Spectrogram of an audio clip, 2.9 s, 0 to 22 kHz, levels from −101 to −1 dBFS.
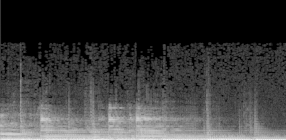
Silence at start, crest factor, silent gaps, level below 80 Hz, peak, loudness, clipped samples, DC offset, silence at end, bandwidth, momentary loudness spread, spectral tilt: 0 s; 10 dB; none; -16 dBFS; -2 dBFS; -15 LUFS; under 0.1%; under 0.1%; 0 s; 6.4 kHz; 1 LU; -8 dB/octave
